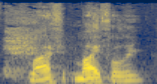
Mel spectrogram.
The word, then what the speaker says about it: Mythili: Our second witness has a name I've never heard before, and her first name is Mythili, right? Mythili? Sort of rhymes with mightily, right?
